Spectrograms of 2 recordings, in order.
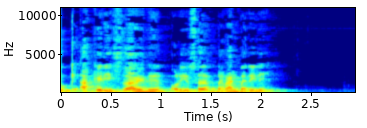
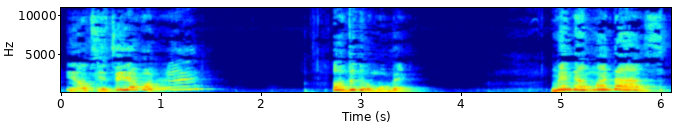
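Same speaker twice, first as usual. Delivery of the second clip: squealed repetition. Real, not acted. Squealing about the matter.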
